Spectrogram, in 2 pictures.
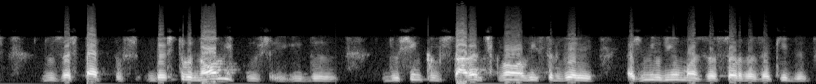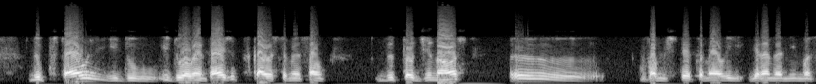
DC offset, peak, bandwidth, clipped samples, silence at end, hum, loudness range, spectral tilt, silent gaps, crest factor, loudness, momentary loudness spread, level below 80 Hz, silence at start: under 0.1%; 0 dBFS; 14.5 kHz; 0.3%; 0 s; none; 3 LU; -5.5 dB/octave; none; 10 dB; -9 LUFS; 15 LU; -42 dBFS; 0.15 s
